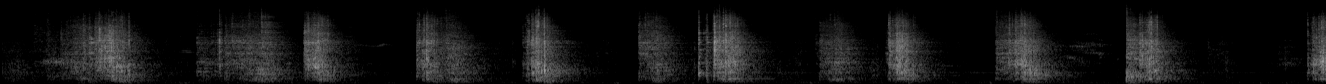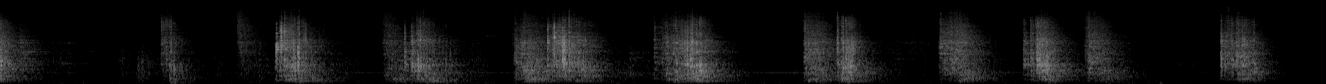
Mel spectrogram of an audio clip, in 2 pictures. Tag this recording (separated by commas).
Tools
